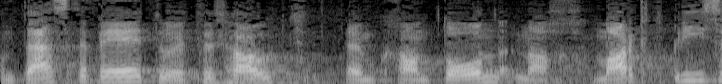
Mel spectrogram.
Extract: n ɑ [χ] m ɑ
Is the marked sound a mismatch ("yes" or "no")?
no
